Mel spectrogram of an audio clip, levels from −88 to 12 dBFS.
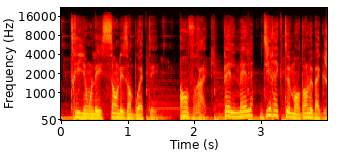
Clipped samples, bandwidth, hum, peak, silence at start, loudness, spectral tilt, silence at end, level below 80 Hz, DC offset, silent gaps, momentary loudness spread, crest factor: under 0.1%; 18 kHz; none; -8 dBFS; 0 s; -19 LUFS; -5.5 dB/octave; 0 s; -36 dBFS; under 0.1%; none; 9 LU; 10 dB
